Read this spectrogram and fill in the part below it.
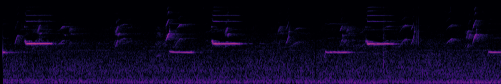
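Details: A rainbow lorikeet hides in eucalyptus branches in the eastern suburbs of Melbourne, moving actively. It gives short, flat whistled notes mixed with high, sharp chirps, in bursts about every two seconds over a faint background hiss.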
